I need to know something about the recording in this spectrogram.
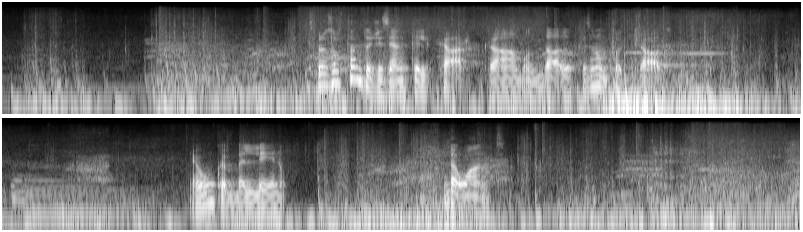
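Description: A large beast bites and tears at another with heavy thuds.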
